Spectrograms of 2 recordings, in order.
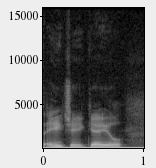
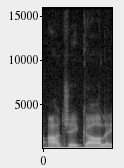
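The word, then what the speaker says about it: Ajay Ghale: if you prefer that basically there's two pronunciations for his name and both of them are correct because he is referred to as aj gayle in the game but also aj gali you know rj garli of course would be the native pronunciation the karate kind of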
